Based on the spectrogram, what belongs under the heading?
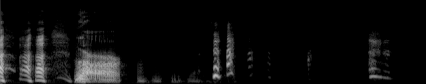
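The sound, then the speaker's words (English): Someone imitates a bear growl with their voice: a few short gruff bursts, then a longer raspy growl, followed by scattered quieter vocal noises and one more brief growly sound. “There's a bear Growl.”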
